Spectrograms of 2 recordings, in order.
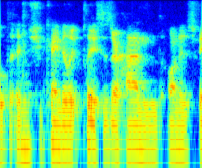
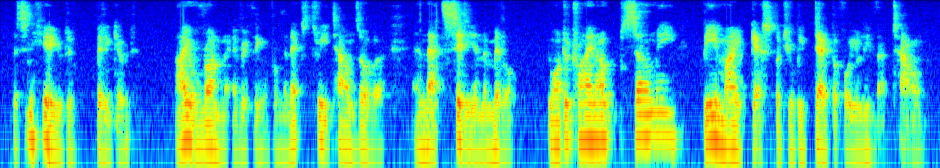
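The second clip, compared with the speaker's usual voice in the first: half-whispered with real, strong aggression; 4 dB quieter than usual. A storyteller voices a woman leaning in to threaten the listener: aggressive half-whisper. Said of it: "leans in to you and whispers very aggressively".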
